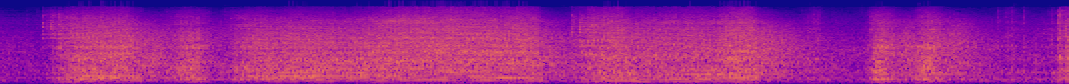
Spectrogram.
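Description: Monster truck engine revving hard over tough truck jumps at a track event in Brookville, Pennsylvania, a loud, close, sustained roar with brief dips and surges as the throttle opens and closes.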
